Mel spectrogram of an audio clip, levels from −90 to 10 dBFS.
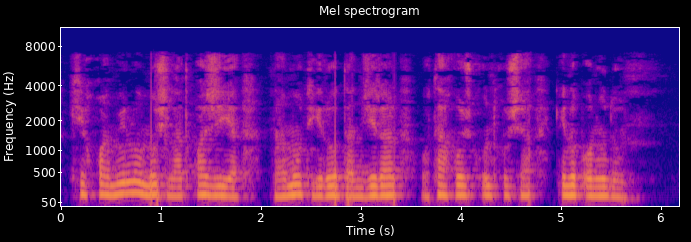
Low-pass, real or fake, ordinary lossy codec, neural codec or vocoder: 7.2 kHz; real; AAC, 32 kbps; none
